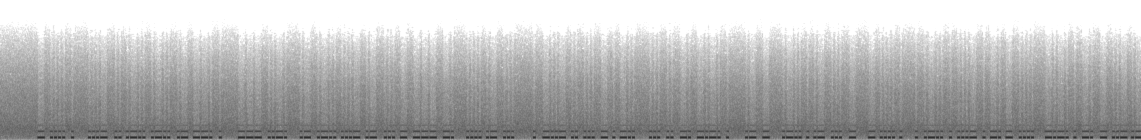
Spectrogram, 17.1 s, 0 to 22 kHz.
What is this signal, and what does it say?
Morse code, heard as a keyed tone, hand-sent with a paddle, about 39 wpm, 480 Hz. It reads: THE VILLAGE OF ALVASTON HAS EXISTED SINCE AT LEAST THE ELEVENTH …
